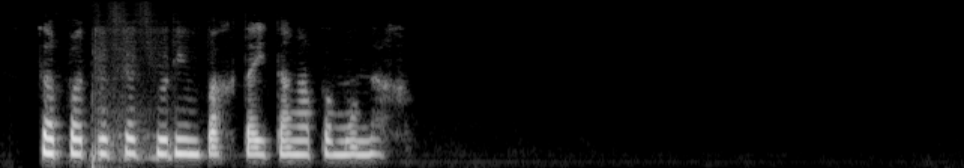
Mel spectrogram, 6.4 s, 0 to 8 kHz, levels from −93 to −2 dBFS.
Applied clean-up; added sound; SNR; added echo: neural mask model DeepFilterNet 3.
